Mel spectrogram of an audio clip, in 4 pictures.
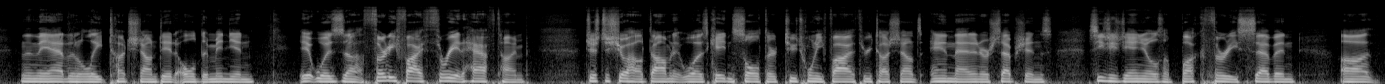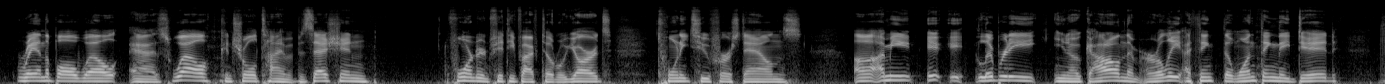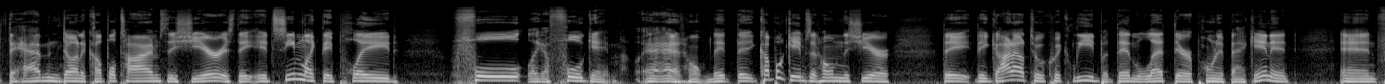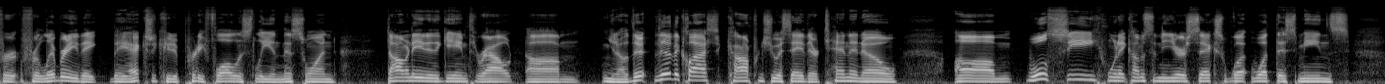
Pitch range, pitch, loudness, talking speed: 120-150 Hz, 135 Hz, -21 LUFS, 175 wpm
